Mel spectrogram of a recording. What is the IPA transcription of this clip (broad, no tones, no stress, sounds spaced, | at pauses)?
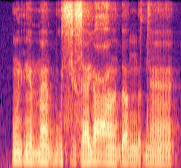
ũ rʲ æ̃ m æ̃ ɓ u sʲ ə z æ j ʕ ɐ̃ ɗ ɐ ŋ ə d æ̃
